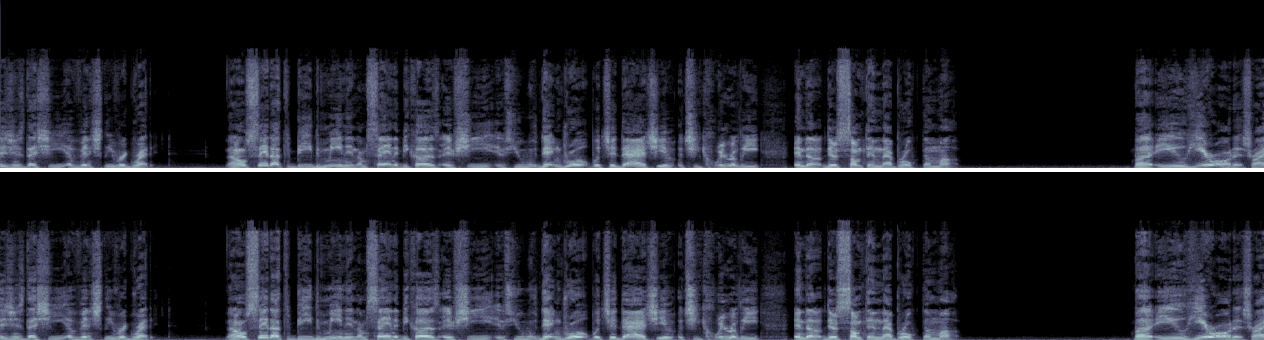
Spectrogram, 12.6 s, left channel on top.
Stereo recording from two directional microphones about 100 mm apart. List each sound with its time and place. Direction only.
0.0 s speech: 30° right (ahead or behind); by 9.1 s 50° right (ahead or behind)
9.2 s speech: 65° right (ahead or behind)
11.3 s speech: 55° right (ahead or behind)
12.1 s speech: 50° right (ahead or behind)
